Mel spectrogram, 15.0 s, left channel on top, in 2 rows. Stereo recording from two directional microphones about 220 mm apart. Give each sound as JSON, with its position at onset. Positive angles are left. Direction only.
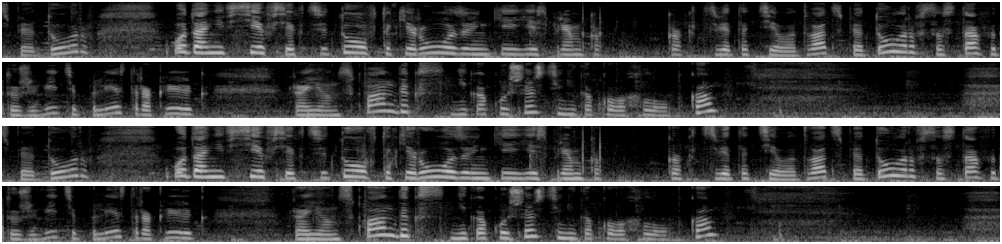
{"t": 0.1, "sound": "speech", "side_deg": -15}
